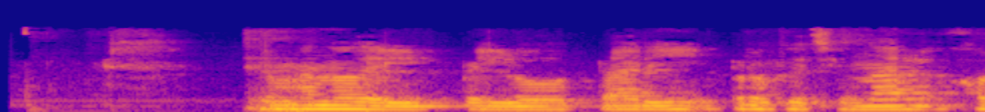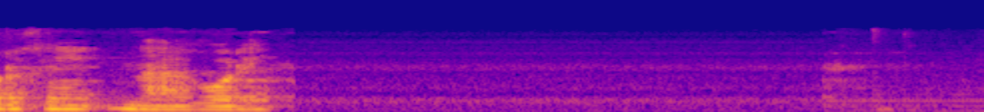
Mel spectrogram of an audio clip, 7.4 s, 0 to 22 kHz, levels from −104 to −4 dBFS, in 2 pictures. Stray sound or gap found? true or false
false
